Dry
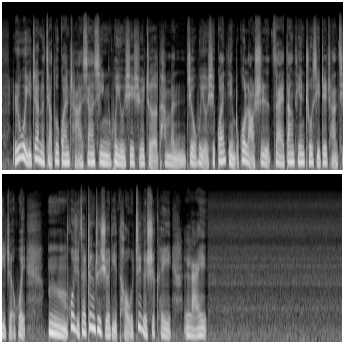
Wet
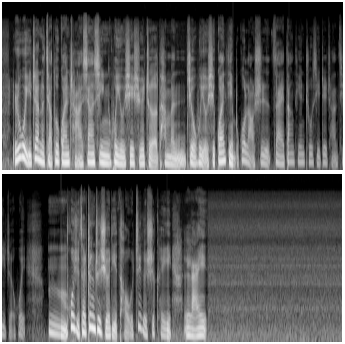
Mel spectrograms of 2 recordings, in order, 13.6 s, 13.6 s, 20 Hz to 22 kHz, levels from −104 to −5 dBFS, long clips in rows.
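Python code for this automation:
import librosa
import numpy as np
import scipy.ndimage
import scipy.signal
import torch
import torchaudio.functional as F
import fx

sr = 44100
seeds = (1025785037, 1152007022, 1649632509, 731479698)

y = fx.gain(x, sr, db=fx.steps((0.0, 7.5), (4.61, -3.0), (5.73, -12.0), (7.42, -3.0), (7.99, 6.5), (9.21, -1.0), (10.11, 7.0)))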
